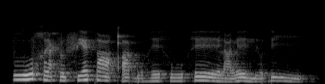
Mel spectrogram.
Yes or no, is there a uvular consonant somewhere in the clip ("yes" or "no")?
yes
